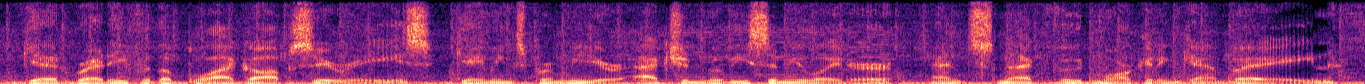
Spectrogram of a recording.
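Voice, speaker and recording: A man speaks in a flat monotone at a moderate pace, his pitch fairly low and his loudness very even. He hardly pauses, with music playing in the background. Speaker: voiceover narrator. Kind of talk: parody movie trailer narration. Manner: sarcastic.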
